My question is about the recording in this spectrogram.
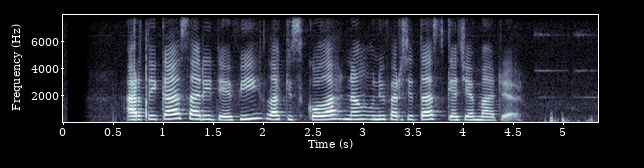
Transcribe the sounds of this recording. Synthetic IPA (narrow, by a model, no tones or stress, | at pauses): ʔart̪ikasaɾidefilaɡ̥i̤sə̥kolahnaŋunifɛrsit̪asɡ̥ḁd͡ʒ̥amaɖa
